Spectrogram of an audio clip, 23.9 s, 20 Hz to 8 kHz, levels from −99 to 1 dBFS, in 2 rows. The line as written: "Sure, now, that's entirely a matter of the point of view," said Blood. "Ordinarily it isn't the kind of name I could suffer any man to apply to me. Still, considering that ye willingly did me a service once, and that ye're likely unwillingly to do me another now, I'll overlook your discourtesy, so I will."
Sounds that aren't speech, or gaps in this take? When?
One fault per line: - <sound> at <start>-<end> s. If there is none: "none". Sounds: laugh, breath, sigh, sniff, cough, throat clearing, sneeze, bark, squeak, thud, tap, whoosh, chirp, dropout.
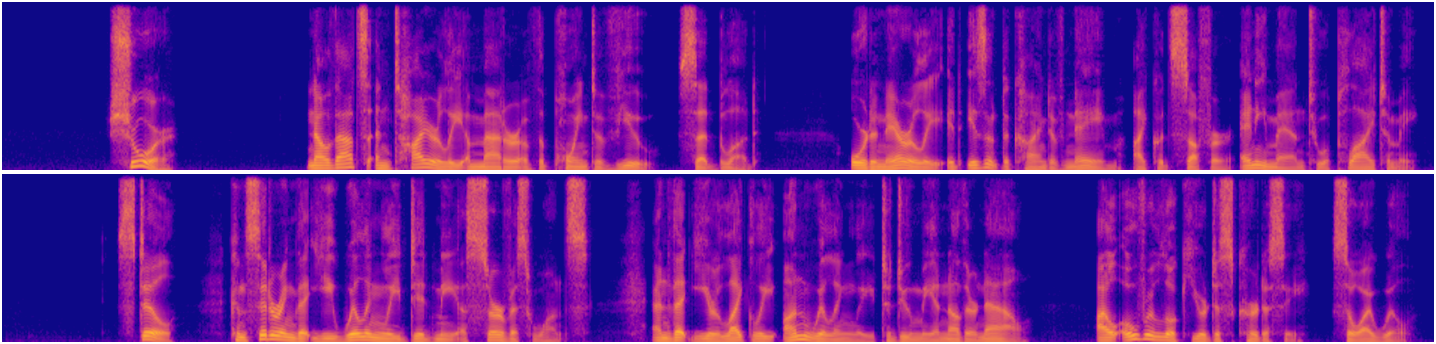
none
